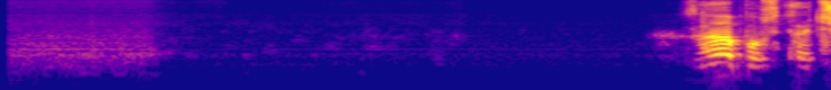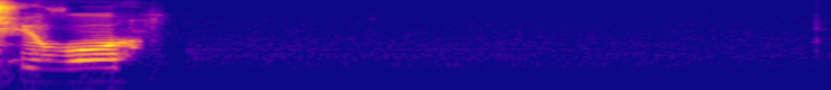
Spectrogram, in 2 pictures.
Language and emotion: Russian, sad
